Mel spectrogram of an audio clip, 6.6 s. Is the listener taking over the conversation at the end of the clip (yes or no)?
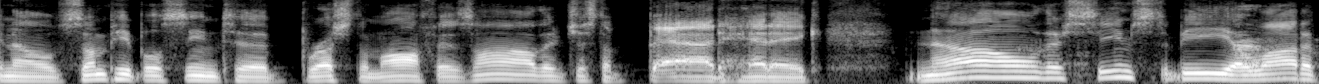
no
